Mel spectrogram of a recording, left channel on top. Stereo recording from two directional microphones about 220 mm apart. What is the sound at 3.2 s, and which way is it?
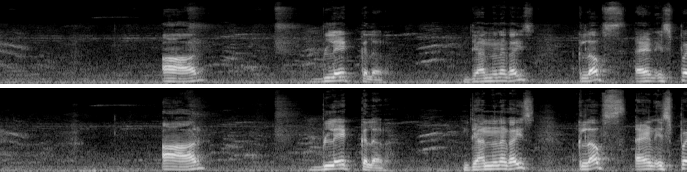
Speech, 35° right (ahead or behind).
